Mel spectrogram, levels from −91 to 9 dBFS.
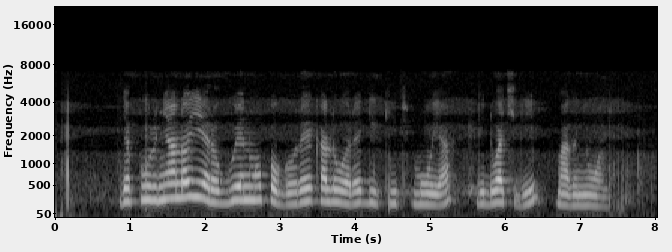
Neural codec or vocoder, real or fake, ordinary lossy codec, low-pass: none; real; none; 7.2 kHz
